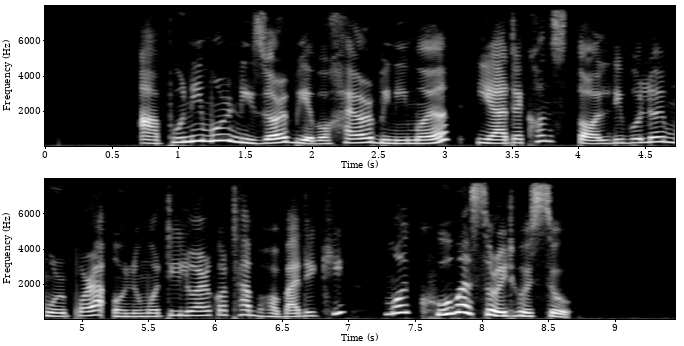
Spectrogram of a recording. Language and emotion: Assamese, surprised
